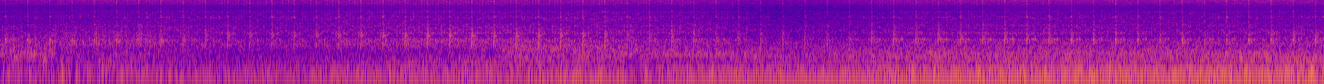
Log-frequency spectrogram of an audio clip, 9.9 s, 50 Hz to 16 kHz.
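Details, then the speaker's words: 2009 Chevrolet Silverado 3500 dually, Duramax LMM diesel, 59,900 miles, idling, heard from underneath near the oil pan: regular knock about twice a second. Owner suspects bottom end; oil analysis normal, intermittent since 57,500 miles. Cause unconfirmed. "It's right in the bottom end. I think it's in the bottom end."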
